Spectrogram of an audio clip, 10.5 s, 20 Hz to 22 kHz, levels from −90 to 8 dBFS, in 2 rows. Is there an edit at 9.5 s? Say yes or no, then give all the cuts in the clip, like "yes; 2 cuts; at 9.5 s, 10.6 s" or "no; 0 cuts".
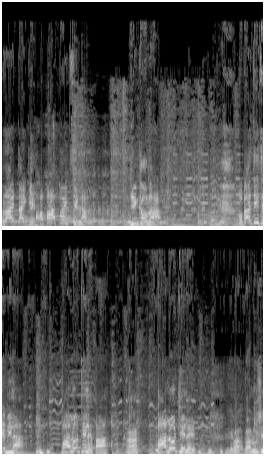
no; 0 cuts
